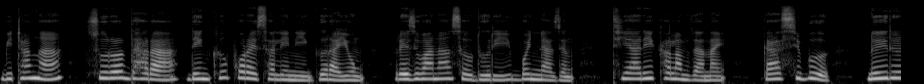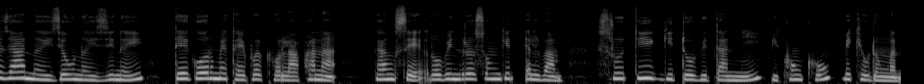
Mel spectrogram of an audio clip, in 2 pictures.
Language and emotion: Bodo, neutral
